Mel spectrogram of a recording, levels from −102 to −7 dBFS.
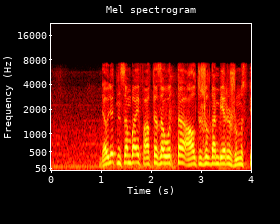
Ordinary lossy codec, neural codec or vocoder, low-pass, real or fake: none; none; 7.2 kHz; real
